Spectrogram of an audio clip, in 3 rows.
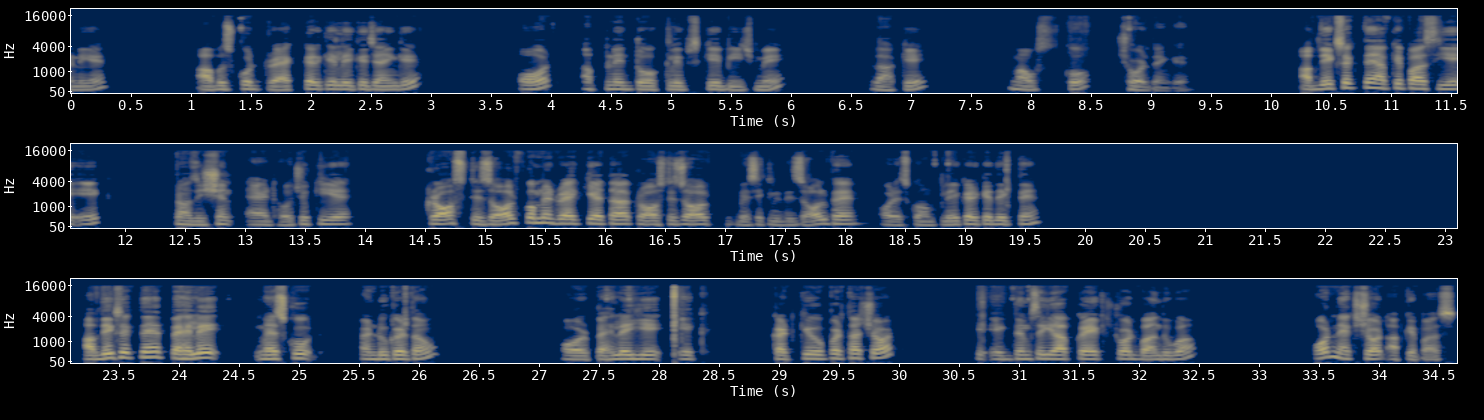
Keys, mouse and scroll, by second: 1.3-18.5 drag, 18.6 click, 19.2 space, 22.0-22.3 typing, 24.2 typing, 24.3 click, 25.7 ctrl+z, 26.8 click, 28.0 space, 30.6 space, 30.8 click, 31.6 space.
